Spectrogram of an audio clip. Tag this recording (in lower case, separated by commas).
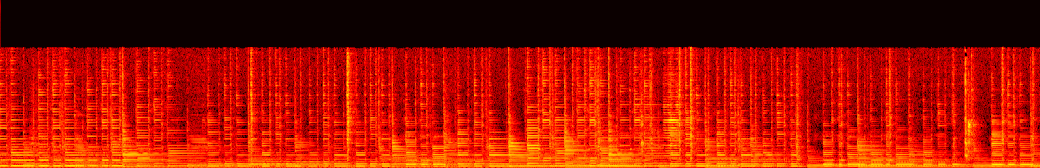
guitar, plucked string instrument, acoustic guitar, music, musical instrument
